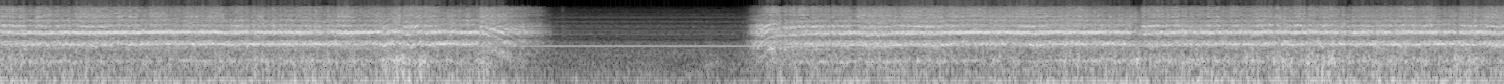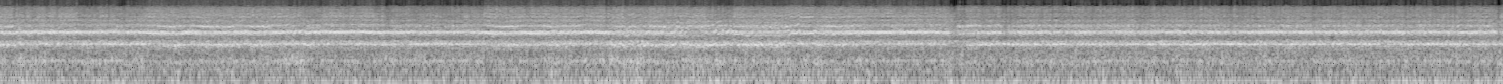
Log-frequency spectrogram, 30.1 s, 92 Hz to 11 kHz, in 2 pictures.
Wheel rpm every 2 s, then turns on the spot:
230, 230, 120, 30, 210, 230, 230, 230, 220, 230, 220, 220, 230, 230, 230.
none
